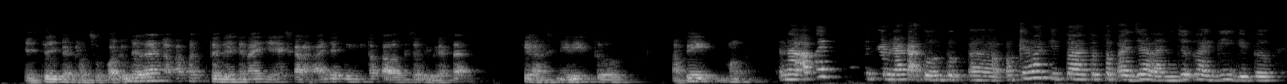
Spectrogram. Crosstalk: none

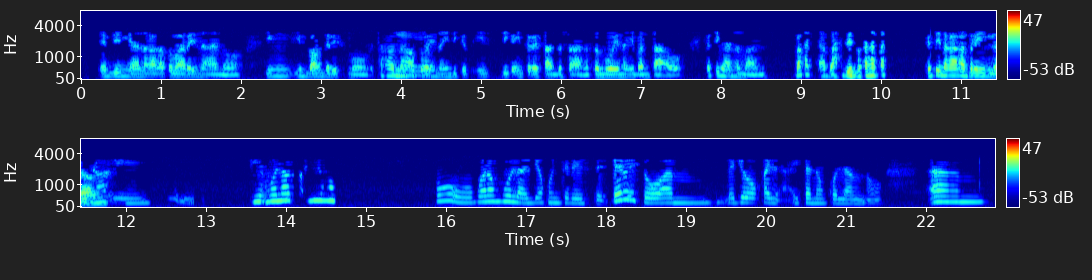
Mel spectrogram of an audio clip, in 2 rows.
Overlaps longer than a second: none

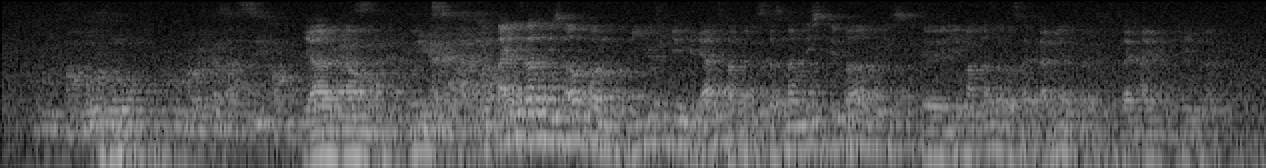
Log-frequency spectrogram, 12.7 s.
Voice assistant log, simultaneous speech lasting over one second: present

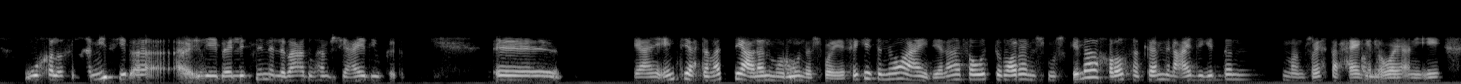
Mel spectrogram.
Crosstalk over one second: none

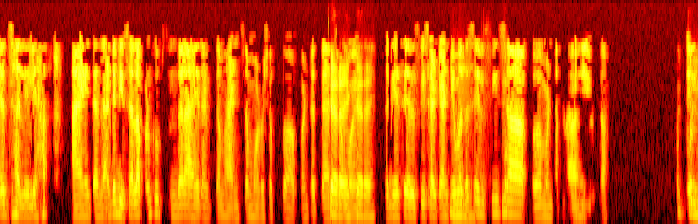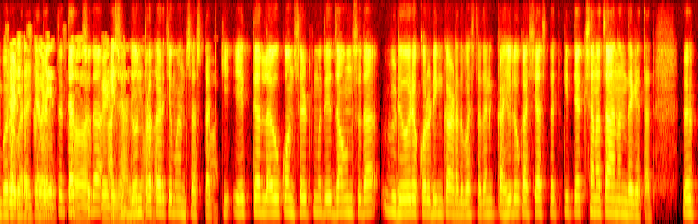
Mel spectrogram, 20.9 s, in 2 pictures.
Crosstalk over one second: present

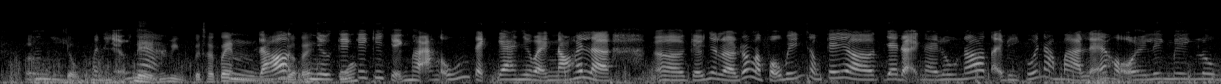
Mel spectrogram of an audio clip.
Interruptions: present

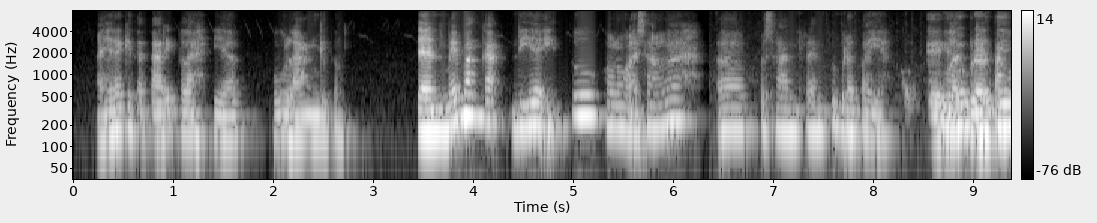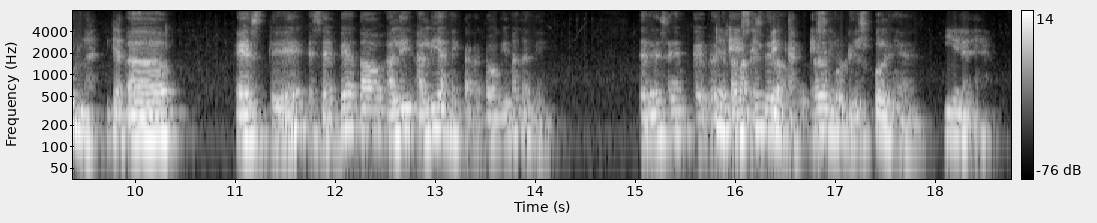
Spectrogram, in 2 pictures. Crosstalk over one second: present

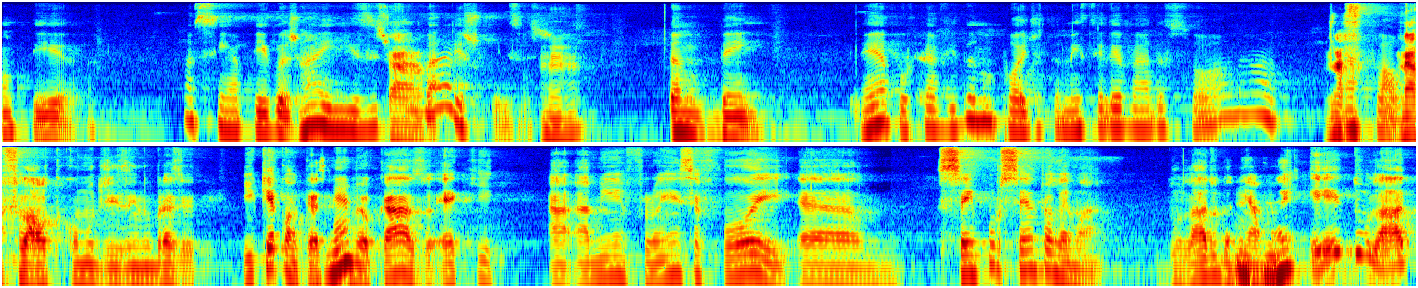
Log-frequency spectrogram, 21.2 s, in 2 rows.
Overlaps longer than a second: none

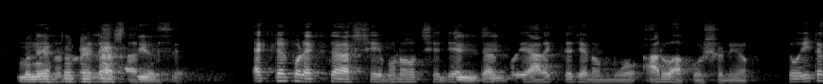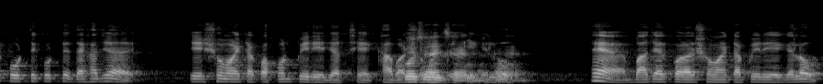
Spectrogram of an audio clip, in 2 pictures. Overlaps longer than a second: present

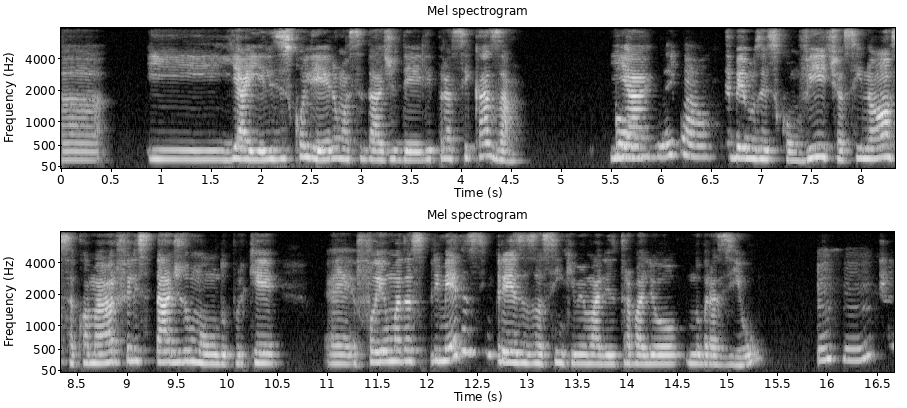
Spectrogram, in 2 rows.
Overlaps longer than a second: none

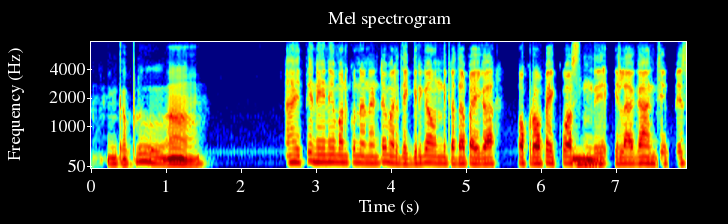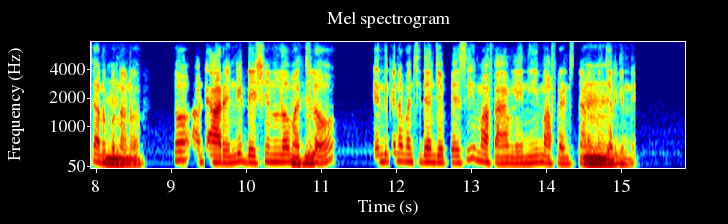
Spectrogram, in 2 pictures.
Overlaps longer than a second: none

